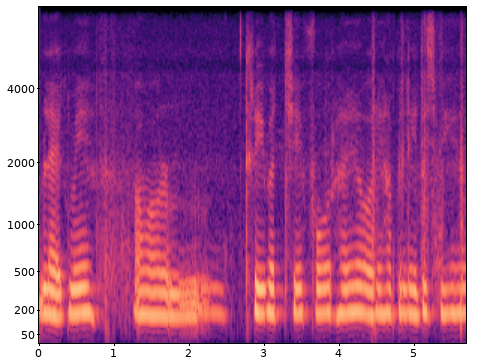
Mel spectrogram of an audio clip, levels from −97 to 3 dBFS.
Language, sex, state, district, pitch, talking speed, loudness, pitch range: Hindi, female, Uttar Pradesh, Muzaffarnagar, 175 Hz, 135 wpm, -15 LUFS, 170-180 Hz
